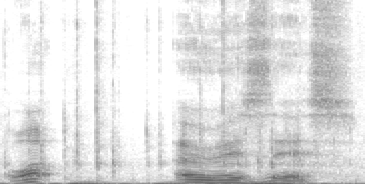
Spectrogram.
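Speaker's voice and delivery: slow, loud, startled question. Acted. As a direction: sound caught off guard. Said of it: "He goes".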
